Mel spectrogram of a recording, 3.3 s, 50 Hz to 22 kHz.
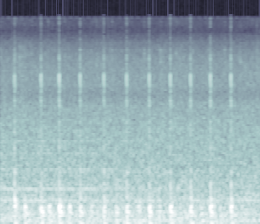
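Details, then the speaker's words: ASUS MB19TU LCD monitor with brightness raised to 100: quiet room, light even clicking about four times a second, no speaker hum; hum returns at brightness 90. "so at 100 brightness level the noise coming from the speakers will disappear"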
